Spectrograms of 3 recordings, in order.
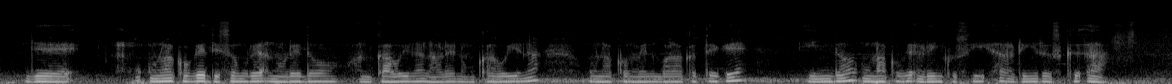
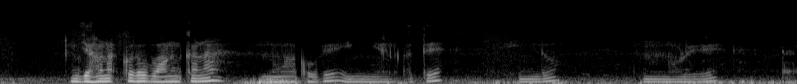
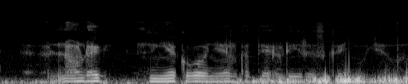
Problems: none marked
